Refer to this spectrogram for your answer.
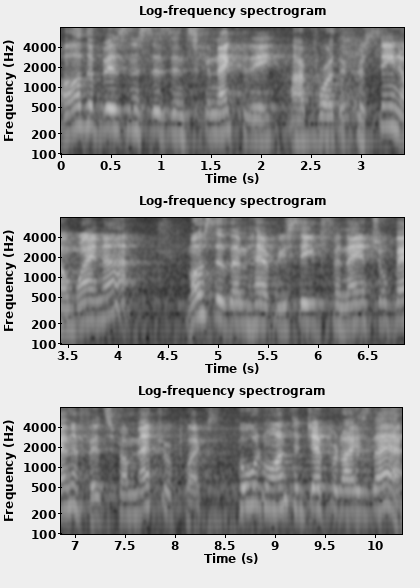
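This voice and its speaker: A woman speaks at a moderate pace and medium pitch with ordinary pitch variation, with noticeable background noise and audible room echo. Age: 90s. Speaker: public commenter, resident. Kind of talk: public comment at city council hearing. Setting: city council meeting. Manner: formal.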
